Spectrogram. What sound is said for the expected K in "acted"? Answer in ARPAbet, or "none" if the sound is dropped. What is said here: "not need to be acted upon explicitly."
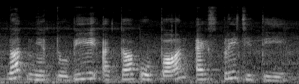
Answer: none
